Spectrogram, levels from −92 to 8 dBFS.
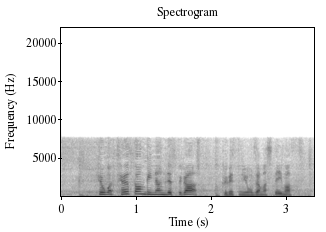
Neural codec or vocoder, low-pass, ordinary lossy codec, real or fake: codec, 16 kHz, 0.8 kbps, ZipCodec; none; none; fake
